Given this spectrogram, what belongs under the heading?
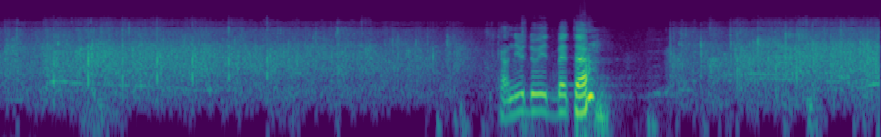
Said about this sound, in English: Can you give a clap offering to Jesus?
